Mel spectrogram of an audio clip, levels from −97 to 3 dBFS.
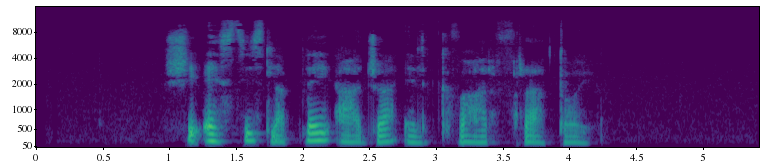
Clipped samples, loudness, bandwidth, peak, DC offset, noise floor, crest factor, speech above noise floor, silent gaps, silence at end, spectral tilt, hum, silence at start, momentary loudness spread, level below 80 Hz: under 0.1%; -39 LUFS; 11 kHz; -16 dBFS; under 0.1%; -82 dBFS; 24 dB; 44 dB; none; 1.3 s; -5.5 dB/octave; none; 1 s; 13 LU; -88 dBFS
